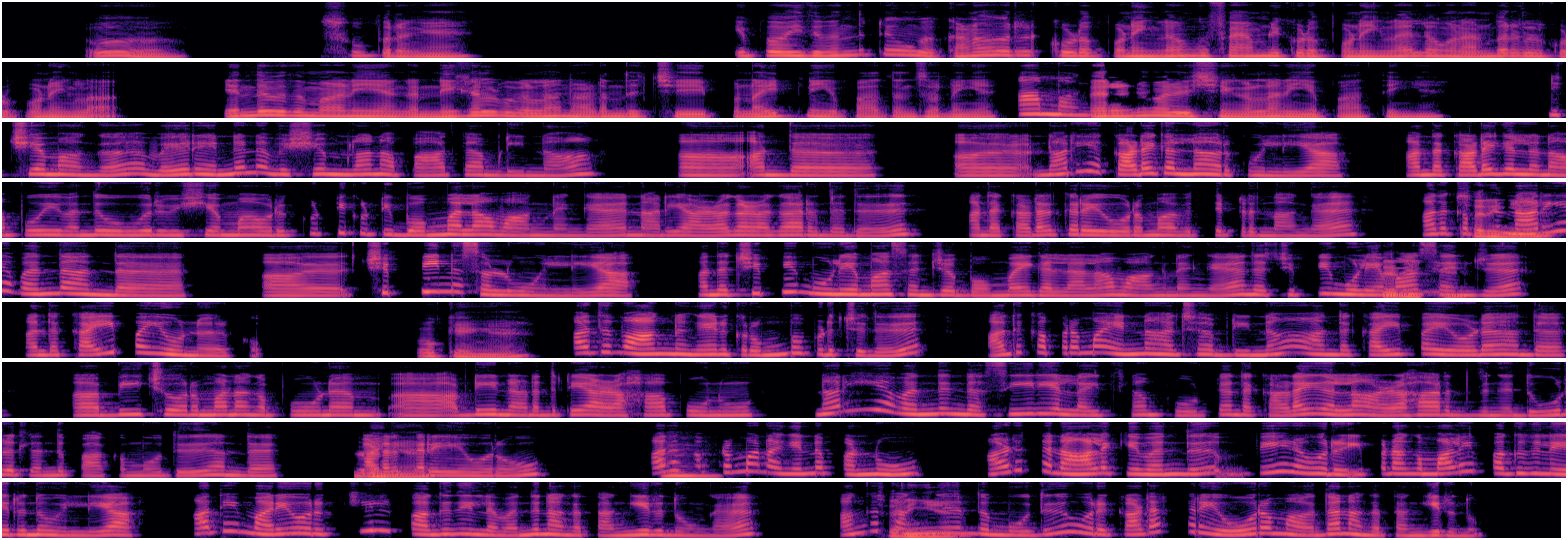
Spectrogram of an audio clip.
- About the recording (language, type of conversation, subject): Tamil, podcast, உங்களின் கடற்கரை நினைவொன்றை பகிர முடியுமா?
- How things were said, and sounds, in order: joyful: "ஓ! சூப்பருங்க!"; "விதமான" said as "விதமானி"; anticipating: "வேற என்ன மாரி விஷயங்கள்லாம் நீங்க பார்த்தீங்க?"; joyful: "ஒரு குட்டி, குட்டி பொம்மல்லாம் வாங்குனேங்க. நெறைய அழகழகா இருந்தது"; surprised: "அந்த அ சிப்பின்னு சொல்லுவோம், இல்லியா! … கைப்பை ஒண்ணு இருக்கும்"; joyful: "அது வாங்குனேங்க. எனக்கு ரொம்ப பிடிச்சுது"; joyful: "நிறைய வந்து இந்த சீரியல் லைட்ஸ்லாம் … அந்த கடற்கரை ஓரம்"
